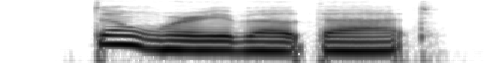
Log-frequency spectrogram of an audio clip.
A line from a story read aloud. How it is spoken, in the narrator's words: said, keeping his voice calm and soothing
